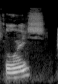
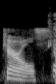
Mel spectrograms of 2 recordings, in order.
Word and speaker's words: carols: The charmless, how do you say this, corals? – Carols.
